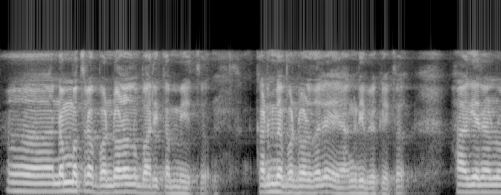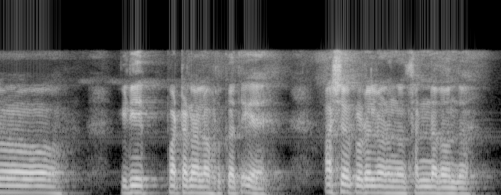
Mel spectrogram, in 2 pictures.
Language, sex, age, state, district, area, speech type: Kannada, male, 45-60, Karnataka, Shimoga, rural, spontaneous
